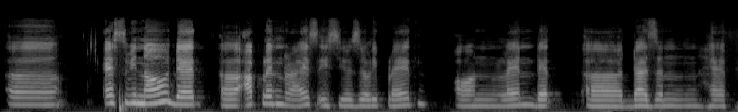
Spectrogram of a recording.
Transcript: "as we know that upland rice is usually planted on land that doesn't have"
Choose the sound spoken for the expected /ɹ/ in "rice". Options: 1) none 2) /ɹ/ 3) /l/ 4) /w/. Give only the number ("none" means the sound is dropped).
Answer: 2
